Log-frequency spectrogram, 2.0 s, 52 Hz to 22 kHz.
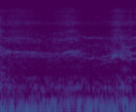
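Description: Faint high whine of a Mobula 8 micro FPV drone's motors in flight, heard at a distance over a low hiss, with two faint ticks in the middle.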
